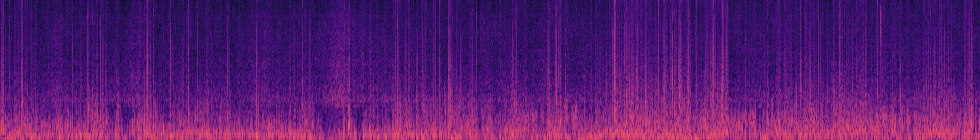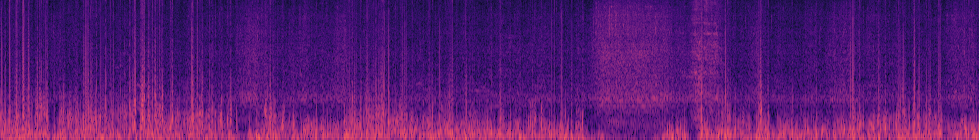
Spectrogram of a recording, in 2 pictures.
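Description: Wind buffets loudly against a moving bicycle.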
